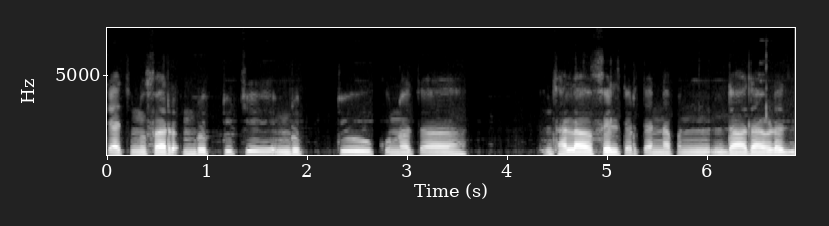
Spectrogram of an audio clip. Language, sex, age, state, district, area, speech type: Marathi, male, 18-30, Maharashtra, Yavatmal, rural, spontaneous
